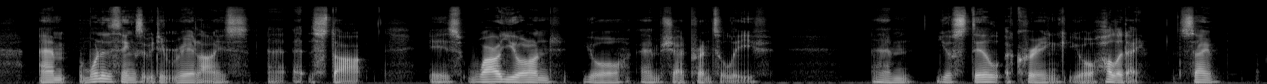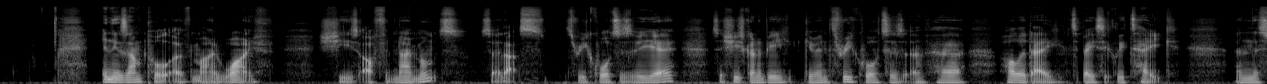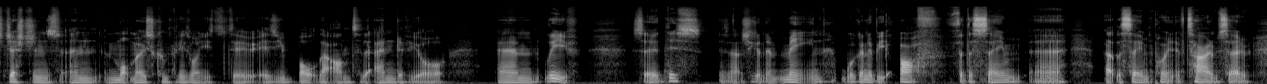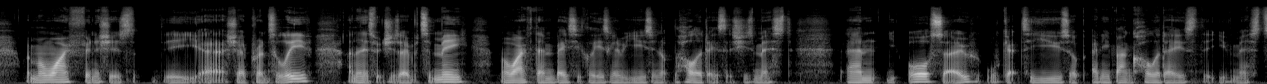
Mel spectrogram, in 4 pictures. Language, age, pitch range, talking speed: English, 10-29, 90-105 Hz, 175 wpm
